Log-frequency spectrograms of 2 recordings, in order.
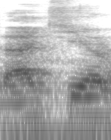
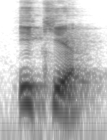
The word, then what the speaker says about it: IKEA: The IKEA rugs, you get the instructions on how to turn it into...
